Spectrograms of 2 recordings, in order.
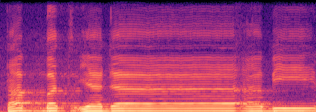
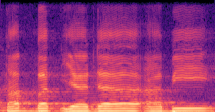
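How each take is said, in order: First: The vowel before abi is held very long. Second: The vowel before abi is held briefly. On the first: "berarti enam harokat" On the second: "berarti dia cuma dua harokat"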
